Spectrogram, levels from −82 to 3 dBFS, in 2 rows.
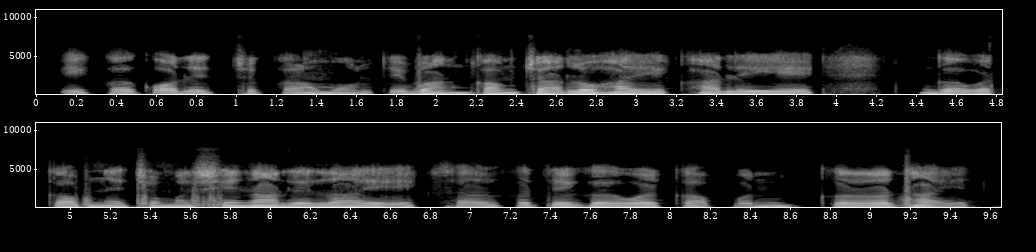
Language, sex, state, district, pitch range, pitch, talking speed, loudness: Marathi, female, Maharashtra, Solapur, 190-200 Hz, 195 Hz, 120 wpm, -29 LUFS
